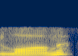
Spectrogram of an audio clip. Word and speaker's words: Long: My last name used to be Long, L-O-N-G, which was very easy to pronounce and to spell.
